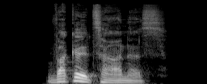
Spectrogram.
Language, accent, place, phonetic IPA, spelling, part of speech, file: German, Germany, Berlin, [ˈvakl̩ˌt͡saːnəs], Wackelzahnes, noun, De-Wackelzahnes.ogg
- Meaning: genitive singular of Wackelzahn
